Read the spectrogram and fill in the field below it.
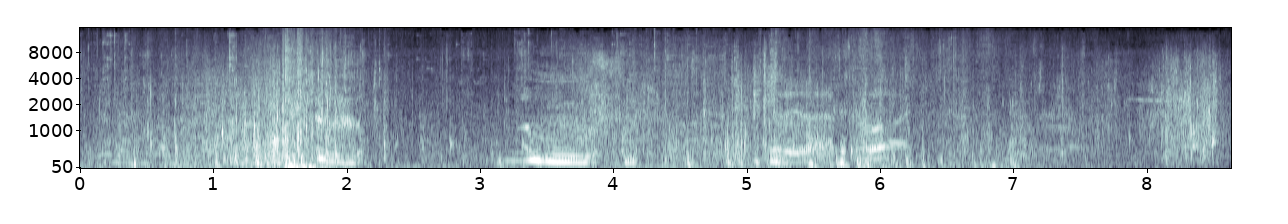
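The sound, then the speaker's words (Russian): A horse and rider fall: clattering hooves and a heavy, scuffling thud near the start, followed by snorting, strained grunts and agitated voices. “Он сейчас упадет. Он падает с лошади, помогите ему!”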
